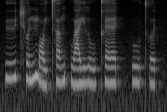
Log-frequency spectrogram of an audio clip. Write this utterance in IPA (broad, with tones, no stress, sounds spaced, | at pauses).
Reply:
yː˨˥ t͡sʰ ɵ˨˥ n m ɔː˨˩ j t̪ʰ ɐ˨˥ ŋ kʷ aː˨˧ j l uː˨˥ kʰ ɛː˧ t̚ | uː˨˥ t̪ʰ ɵ˨ t̚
